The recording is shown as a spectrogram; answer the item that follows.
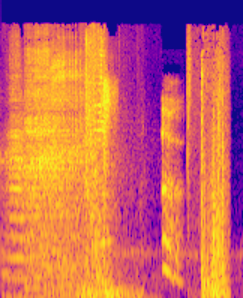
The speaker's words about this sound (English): Seizing the last of my strength, I ripped the radiator from the wall and slammed it into Hermie.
